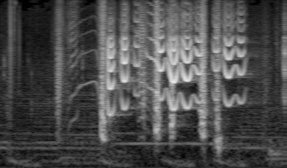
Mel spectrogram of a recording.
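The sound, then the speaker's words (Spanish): Loud, high-pitched tire screeches in a string of short, wavering squeals, as if a car is skidding through a drift, with a low steady engine hum underneath and no talking. “¿Puedes hacerme un derrape?”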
